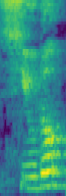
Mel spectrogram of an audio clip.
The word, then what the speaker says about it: pseudo: हमने लिखा force स्यूडो यानी पी से लिखते हैं, ठीक है, पी इसमें साइलेंट होता है, जो अब लिखा ऐसे जाता है बोला वैसे जाता है।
